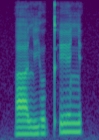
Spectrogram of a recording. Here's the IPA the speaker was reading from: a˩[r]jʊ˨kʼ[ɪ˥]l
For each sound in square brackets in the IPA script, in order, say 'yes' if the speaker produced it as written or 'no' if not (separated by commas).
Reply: no, yes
